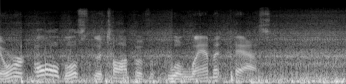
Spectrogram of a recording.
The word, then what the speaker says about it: Willamette: almost the top of Willamette fast see how that spell does not pronounced will of it there's a Willamette pass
